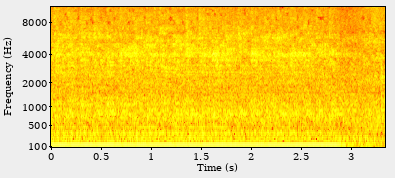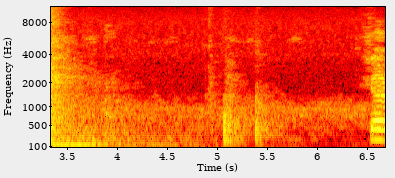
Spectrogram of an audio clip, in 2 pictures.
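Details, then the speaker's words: 1963 Chevrolet C20 with 394 Oldsmobile V8, first run since 1998: deep even V8 rumble at steady idle with no misfire or knock before switch-off; normal idle. "I'm surprised first crank it fired up woo that is exciting"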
